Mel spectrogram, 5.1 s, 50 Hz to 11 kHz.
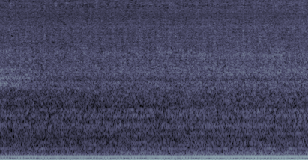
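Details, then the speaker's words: Toyota pickup 22RE idling after a homemade no-weld exhaust with universal catalytic converter and flex pipe: steady even low rumble with no ticks, puffs or rasps; exhaust quiet and sealed, though code 27 is read afterwards. "gured I'll go ahead and start it for you so you can hear that it's nice and quiet."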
